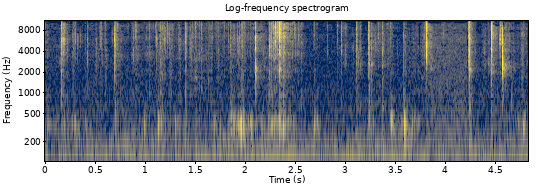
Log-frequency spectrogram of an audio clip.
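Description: A metal utility blade shaves chunks and powder off a solid white bar of soap held in the palm. Quiet, bright scraping and crisp cutting scratches come in short, dry bursts, with a few sharper crackling snaps toward the end.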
